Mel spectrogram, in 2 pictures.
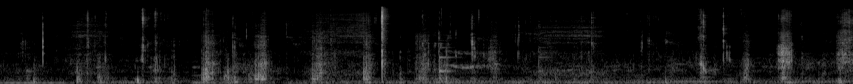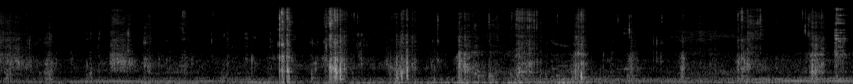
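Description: Crunching and chewing of crisp crackers eaten by hand with the meal, close to the microphone: irregular sharp crunches between quieter stretches of chewing.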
